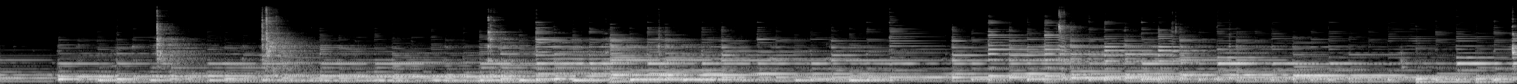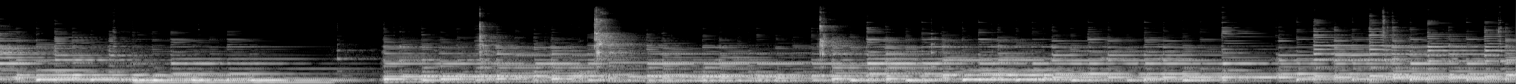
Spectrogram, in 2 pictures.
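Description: Solo classical guitar playing a fingerpicked piece, with a low note held a little past halfway and a brief break before the plucked notes resume.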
